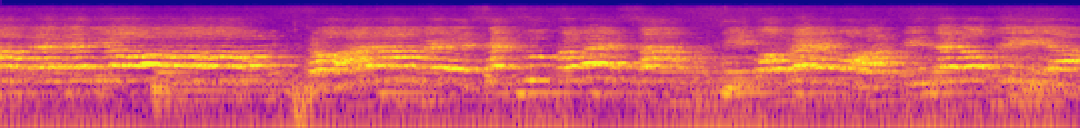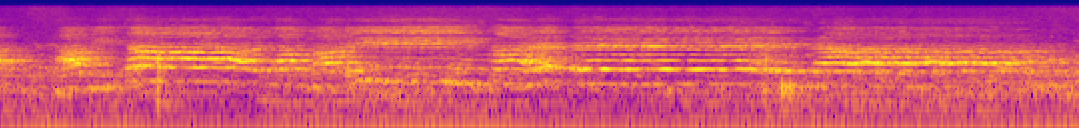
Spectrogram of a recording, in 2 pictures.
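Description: Unaccompanied singing of a slow, ornamented melody, with long held notes that waver and bend between pitches.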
